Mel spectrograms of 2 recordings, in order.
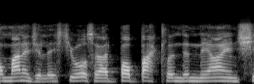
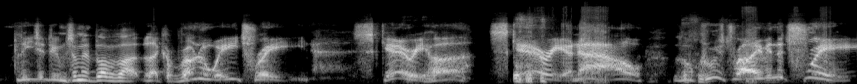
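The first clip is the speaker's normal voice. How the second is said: loud, belted-out wrestling promo delivery; 2 semitones higher, 5 dB louder than usual. Recall a promo line that always stands out to you, as a Hawk promo impression. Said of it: "That's quite a good impression".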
